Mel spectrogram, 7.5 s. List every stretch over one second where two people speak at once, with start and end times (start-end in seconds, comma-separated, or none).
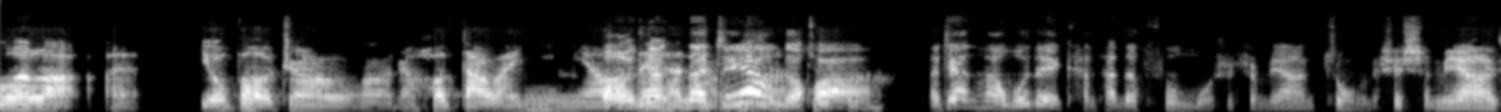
3.0-4.3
